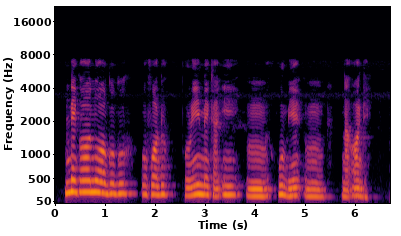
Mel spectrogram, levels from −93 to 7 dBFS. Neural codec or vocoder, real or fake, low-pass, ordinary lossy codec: none; real; 7.2 kHz; none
